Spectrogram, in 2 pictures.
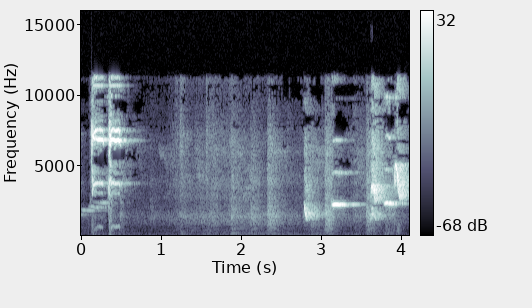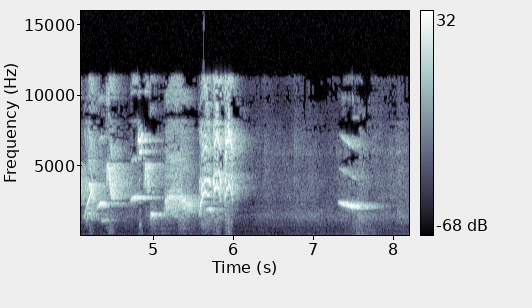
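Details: Yellow-legged thrush in diamante negro song: a short sharp note, a quiet gap, then a rush of high, varied chirps and slurred whistles lasting about three seconds, ending with a lone clear whistle.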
